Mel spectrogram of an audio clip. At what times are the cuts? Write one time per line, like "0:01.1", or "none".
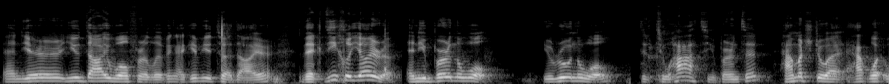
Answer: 0:04.0
0:05.1
0:06.3
0:07.7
